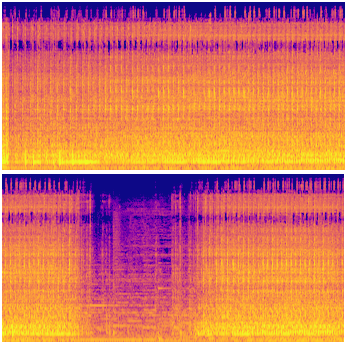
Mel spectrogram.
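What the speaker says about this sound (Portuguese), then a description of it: "Aqui fazer bem certinho o pé de máquina, que depois eu vou abrir essa costura do meio também." Domestic sewing machine stitching a patchwork rug seam, a steady continuous whir that runs close and loud, pauses for about two seconds, then resumes.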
